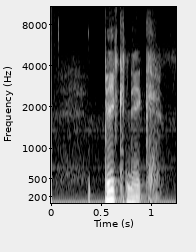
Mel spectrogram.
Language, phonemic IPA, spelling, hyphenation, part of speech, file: Dutch, /ˈpɪk.nɪk/, picknick, pick‧nick, noun, Nl-picknick.ogg
- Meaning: picnic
